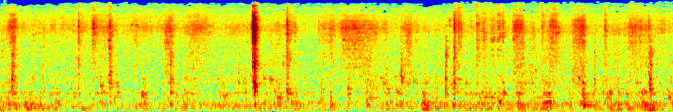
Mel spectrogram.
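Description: Scissors snipping irregularly into a fabric sail bag, with handling rustle. One sharper click comes about two and a half seconds in.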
